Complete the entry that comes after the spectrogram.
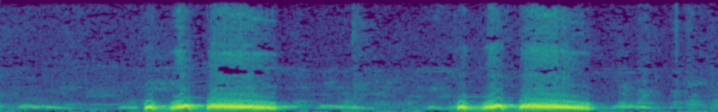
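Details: Spotted dove calling as a lure to make other doves sing: two strong phrases, each a pair of brief rising notes then a drawn-out hoarse coo, with faint soft cooing before and after.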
